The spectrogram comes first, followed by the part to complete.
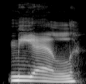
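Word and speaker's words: Mele: Mel, the second E is silent like all good little sisters should be according to Flora.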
